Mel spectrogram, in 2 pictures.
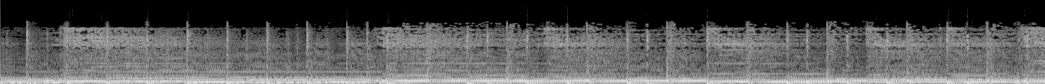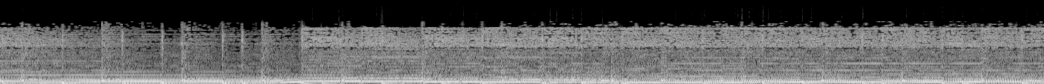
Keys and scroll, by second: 1.2 space, 1.7 super+space, 1.8 super+space, 2.3 super+space, 2.4 super+space, 3.6 space, 4.1 alt+super+space, 4.2 alt+super+space, 4.9 alt+super+space, 5.4 alt+super+space, 6.3 a, 8.4 super+z, 10.2 super+z, 10.7 super+space, 11.3 alt+super+space, 11.9-12.4 super+space, 12.9-14.6 typing, 18.3 shift+super+g, 18.4 shift+super+g.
